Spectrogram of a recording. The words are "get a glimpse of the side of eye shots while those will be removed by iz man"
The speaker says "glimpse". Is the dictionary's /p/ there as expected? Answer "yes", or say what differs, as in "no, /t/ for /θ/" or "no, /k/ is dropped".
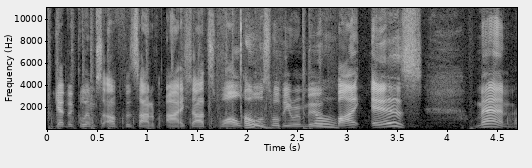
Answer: yes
